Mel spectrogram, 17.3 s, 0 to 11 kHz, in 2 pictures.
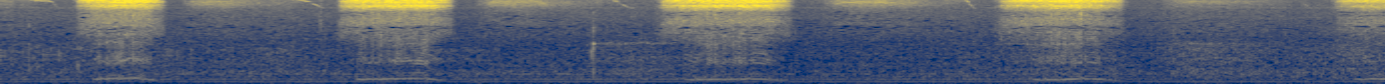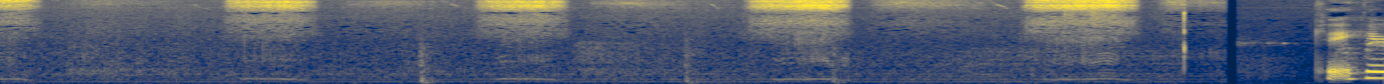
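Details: A newborn baby asleep in the hospital snores softly: nine hissing, snorty breaths over about sixteen seconds, roughly 33 a minute, with faint room noise; newborn snoring.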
